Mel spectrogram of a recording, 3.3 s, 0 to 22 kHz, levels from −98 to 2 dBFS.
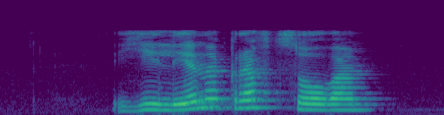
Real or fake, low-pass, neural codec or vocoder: real; 7.2 kHz; none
